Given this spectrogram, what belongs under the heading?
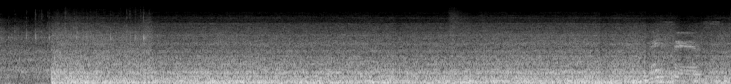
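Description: Interior of a Great Western Railway Class 166 diesel passenger train on the Severn Beach line, a steady loud rumble of the running train that rises suddenly after a quiet half-second and continues throughout.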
